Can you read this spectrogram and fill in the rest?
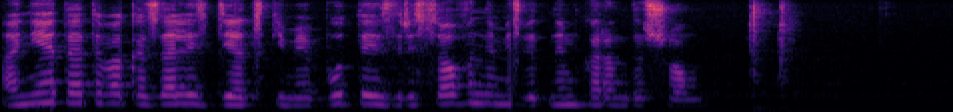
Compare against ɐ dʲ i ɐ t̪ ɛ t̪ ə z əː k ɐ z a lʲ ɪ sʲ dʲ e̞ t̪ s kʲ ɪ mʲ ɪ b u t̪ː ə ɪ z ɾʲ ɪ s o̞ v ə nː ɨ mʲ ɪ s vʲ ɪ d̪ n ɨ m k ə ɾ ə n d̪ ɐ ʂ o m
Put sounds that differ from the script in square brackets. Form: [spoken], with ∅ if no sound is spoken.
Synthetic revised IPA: ɐ [nʲ] i ɐ t̪ ɛ t̪ ə [v] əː k ɐ z a lʲ ɪ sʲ dʲ e̞ t̪ s kʲ ɪ mʲ ɪ b u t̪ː ə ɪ z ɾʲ ɪ s o̞ v ə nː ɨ mʲ ɪ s vʲ ɪ [t̪] n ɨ m k ə ɾ ə n d̪ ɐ ʂ o m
